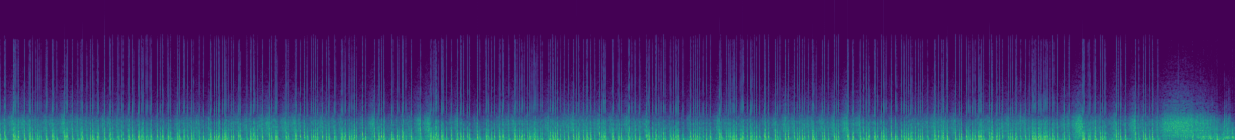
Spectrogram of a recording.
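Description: Aerial fireworks display: a dense, continuous barrage of shell bursts and crackling, the bangs coming too fast to count. The barrage stops shortly before the end.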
